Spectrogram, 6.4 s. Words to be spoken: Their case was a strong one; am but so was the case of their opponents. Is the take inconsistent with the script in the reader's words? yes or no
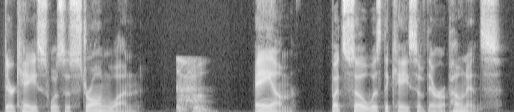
no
